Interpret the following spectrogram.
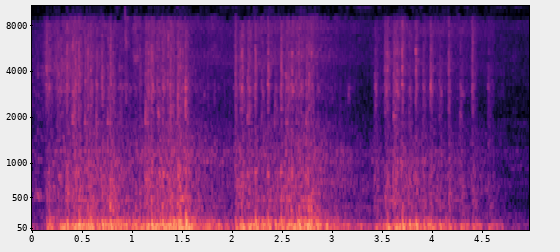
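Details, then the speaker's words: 1971 Chevelle Malibu small block V8, sat 20+ years, spark restored, running on ether with a little throttle: stumbles and surges unevenly, with irregular pops and missing beats and a little smoke. Backfiring; a carb problem is suspected. "well you saw it run uh it's pretty sweet it's uh there might be something up the carb or something"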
